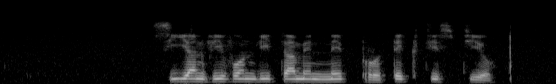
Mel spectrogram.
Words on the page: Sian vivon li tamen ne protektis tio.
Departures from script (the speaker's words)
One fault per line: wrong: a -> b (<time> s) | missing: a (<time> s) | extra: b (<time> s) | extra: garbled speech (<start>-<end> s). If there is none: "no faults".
no faults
